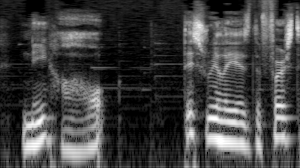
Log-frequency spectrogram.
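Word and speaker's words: 你好: Notice above the I and above the A are circumflex shapes. These denote the tone you must say when you're speaking. It goes down and then up. Ni and hao. Although actually when two of these tones are together, the first one becomes more of just an upwards tone. Ni hao.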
